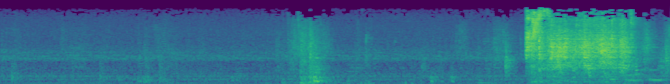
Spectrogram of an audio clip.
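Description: A glass reptile tank and its loose coconut-fibre substrate being worked by hand: a single knock about four seconds in, then a loud scraping rush for about the last second and a half.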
